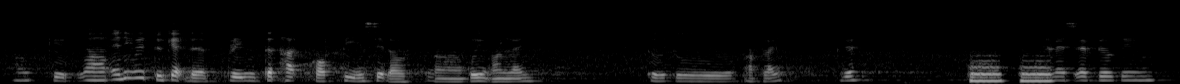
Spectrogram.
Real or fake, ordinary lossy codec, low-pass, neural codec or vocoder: fake; none; 7.2 kHz; codec, 16 kHz, 8 kbps, FreqCodec, larger model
